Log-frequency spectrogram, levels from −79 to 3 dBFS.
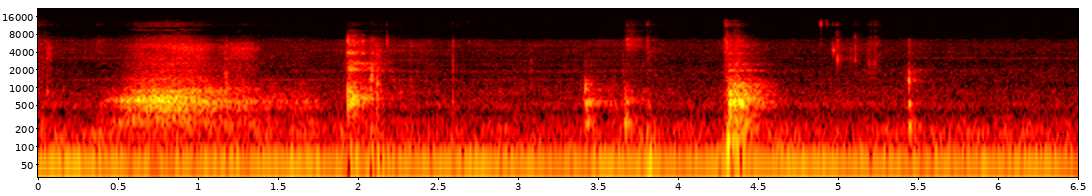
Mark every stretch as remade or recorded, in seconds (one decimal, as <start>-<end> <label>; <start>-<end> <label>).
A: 0.0-1.7 recorded; 1.7-3.8 remade; 3.8-6.5 recorded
